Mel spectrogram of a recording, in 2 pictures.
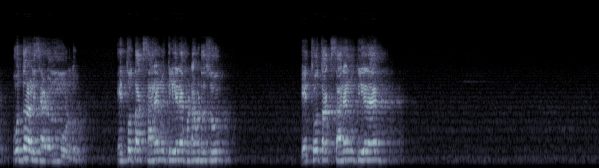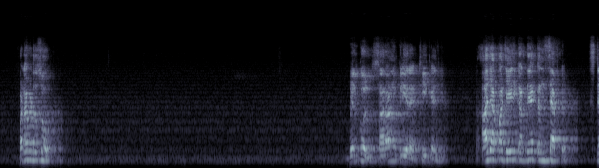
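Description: A young man speaks calmly into a close microphone, explaining in bursts with pauses.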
